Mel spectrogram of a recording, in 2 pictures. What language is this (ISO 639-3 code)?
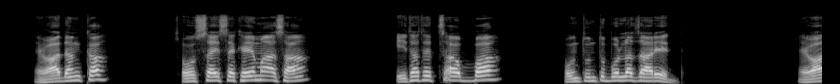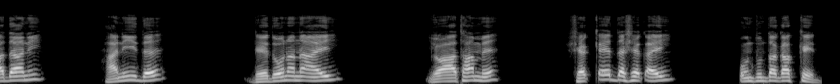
dwr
